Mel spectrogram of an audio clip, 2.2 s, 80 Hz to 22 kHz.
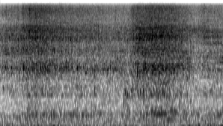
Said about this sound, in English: Add in our rice. And we're going to add all 8 cups of our vegetable stock.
